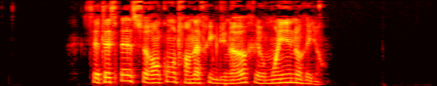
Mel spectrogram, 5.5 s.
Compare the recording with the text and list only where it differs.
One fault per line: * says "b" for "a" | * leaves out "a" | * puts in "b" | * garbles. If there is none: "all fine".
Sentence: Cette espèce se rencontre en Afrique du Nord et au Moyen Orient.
all fine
